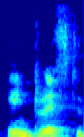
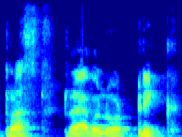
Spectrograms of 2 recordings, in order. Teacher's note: the e is not pronounced t and r are pronounced as one t r like in trust travel or trick that is the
